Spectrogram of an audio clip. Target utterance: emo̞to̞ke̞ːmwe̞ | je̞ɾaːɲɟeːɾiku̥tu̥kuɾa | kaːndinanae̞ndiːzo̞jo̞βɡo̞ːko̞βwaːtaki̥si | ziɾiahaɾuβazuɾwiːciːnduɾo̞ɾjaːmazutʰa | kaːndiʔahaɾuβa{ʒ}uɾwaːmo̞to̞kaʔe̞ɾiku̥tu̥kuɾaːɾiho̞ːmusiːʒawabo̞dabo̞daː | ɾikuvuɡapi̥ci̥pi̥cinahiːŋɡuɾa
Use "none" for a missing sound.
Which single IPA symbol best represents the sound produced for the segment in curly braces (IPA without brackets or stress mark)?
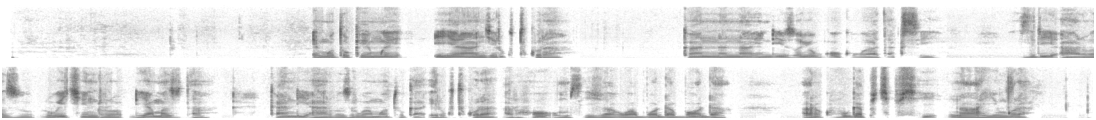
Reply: z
